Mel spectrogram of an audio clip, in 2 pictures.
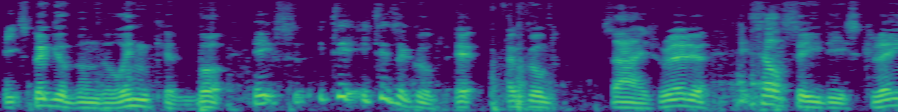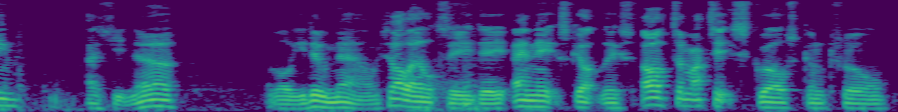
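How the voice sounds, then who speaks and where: A middle-aged or older man with a Yorkshire accent gives a casual, unscripted product review, haltingly, often repeating words and phrases. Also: fairly low pitch, animated, slight background noise. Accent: Yorkshire English. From Yorkshire, England. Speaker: hobbyist video host reviewing radios.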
